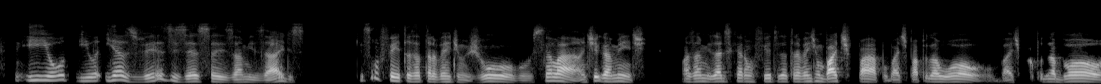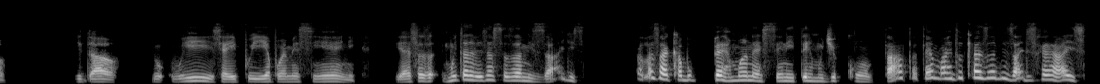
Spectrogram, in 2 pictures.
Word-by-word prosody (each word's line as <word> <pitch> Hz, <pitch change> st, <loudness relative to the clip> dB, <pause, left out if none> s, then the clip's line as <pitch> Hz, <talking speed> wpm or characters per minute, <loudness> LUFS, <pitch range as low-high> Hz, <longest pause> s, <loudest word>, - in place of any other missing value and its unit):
E 200 Hz, +1 st, -4 dB
o 205 Hz, +3 st, 0 dB
e 155 Hz, +1 st, -7 dB
o 165 Hz, -, -2 dB
e 195 Hz, +4 st, 0 dB
às 190 Hz, -11 st, -1 dB
vezes 145 Hz, -, -5 dB
essas 130 Hz, -4 st, -1 dB
amizades, 115 Hz, -3 st, -2 dB, 0.5 s
que -, -, -16 dB
são -, -, -8 dB
feitas 160 Hz, -6 st, +1 dB
através 130 Hz, -1 st, -1 dB
de 115 Hz, -, -8 dB
um 105 Hz, -, -9 dB
jogo, 110 Hz, -10 st, 0 dB
sei 170 Hz, -, -2 dB
lá, 165 Hz, -1 st, +6 dB
antigamente, 150 Hz, -3 st, 0 dB, 0.3 s
umas -, -, -5 dB
amizades 145 Hz, 0 st, -1 dB
que -, -, -9 dB
eram 140 Hz, -2 st, -3 dB
feitas 145 Hz, +2 st, -4 dB
através 140 Hz, 0 st, -2 dB
de 150 Hz, -, -4 dB
um -, -, -5 dB
bate-papo. 145 Hz, +1 st, +4 dB
Bate-papo -, -, -4 dB
da 130 Hz, -, +2 dB
Uol, 125 Hz, -1 st, +1 dB
bate-papo -, -, -9 dB
da 130 Hz, 0 st, 0 dB
Bol 130 Hz, -3 st, +4 dB, 0.7 s
e 130 Hz, -, -10 dB
tal. 125 Hz, -3 st, +2 dB, 0.3 s
O -, -, -8 dB
o 135 Hz, -, -6 dB
isso, 155 Hz, -4 st, -1 dB
aí 120 Hz, 0 st, +1 dB
pro 135 Hz, -, -9 dB
ia 130 Hz, +1 st, 0 dB
para 125 Hz, -, -5 dB
o -, -, -1 dB
MSN. 130 Hz, -3 st, -5 dB, 0.4 s
E -, -, -5 dB
essas 140 Hz, +4 st, +1 dB
a 155 Hz, -, -2 dB
muitas 200 Hz, +6 st, +3 dB
de 180 Hz, -, +4 dB
dessas 200 Hz, -3 st, -2 dB
amizades, 160 Hz, -9 st, -2 dB, 0.5 s
elas 295 Hz, -, -2 dB
acabam 210 Hz, -4 st, +4 dB, 0.2 s
permanecendo 175 Hz, -5 st, +3 dB
em -, -, -2 dB
termo 155 Hz, -1 st, -1 dB
de 170 Hz, -, -2 dB
contato 140 Hz, -, -1 dB
até 285 Hz, -, 0 dB
mais 270 Hz, -2 st, 0 dB
do 295 Hz, -, -3 dB
que 310 Hz, -, +2 dB
as 300 Hz, -2 st, +6 dB
amizades 255 Hz, -11 st, -1 dB
reais, 210 Hz, -2 st, +2 dB
145 Hz, 180 wpm, -24 LUFS, 130-185 Hz, 0.7 s, lá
